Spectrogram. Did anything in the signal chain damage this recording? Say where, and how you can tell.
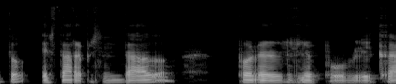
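Yes. A time-stretched section runs from 1.0 s to the end of the clip. At that point the speech abruptly drops to about half its pace, a speed of 0.51x, while its pitch stays where it was. The slowed part drags. The likely cause is software in the editing or playback stage lengthening the audio to fill a set duration, holding the pitch steady by repeating short slices of the waveform.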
